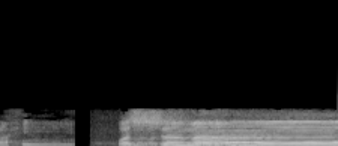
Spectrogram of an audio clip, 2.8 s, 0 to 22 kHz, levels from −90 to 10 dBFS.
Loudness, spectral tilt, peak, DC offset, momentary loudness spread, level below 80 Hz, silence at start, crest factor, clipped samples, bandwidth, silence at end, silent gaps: -19 LUFS; -9.5 dB/octave; -6 dBFS; under 0.1%; 18 LU; -56 dBFS; 0 s; 16 dB; under 0.1%; 5.8 kHz; 0 s; 0.63-0.75 s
